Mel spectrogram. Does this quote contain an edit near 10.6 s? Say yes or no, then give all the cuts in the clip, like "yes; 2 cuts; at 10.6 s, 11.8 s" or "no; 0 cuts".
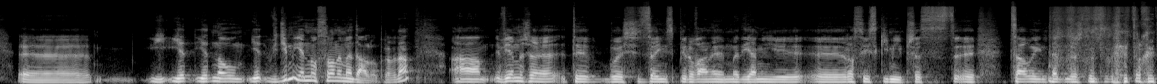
no; 0 cuts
